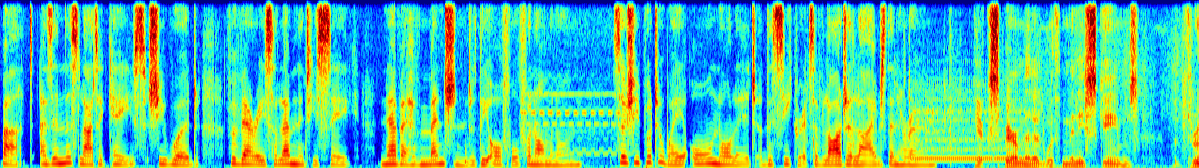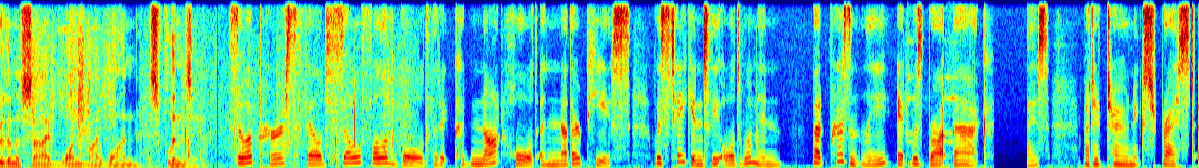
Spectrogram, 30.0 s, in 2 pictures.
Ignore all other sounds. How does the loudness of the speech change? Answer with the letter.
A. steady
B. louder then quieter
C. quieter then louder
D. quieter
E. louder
A.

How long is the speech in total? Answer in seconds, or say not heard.
30 s.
